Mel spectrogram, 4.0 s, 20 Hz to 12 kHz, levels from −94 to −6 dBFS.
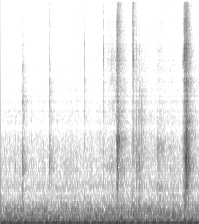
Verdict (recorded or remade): remade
